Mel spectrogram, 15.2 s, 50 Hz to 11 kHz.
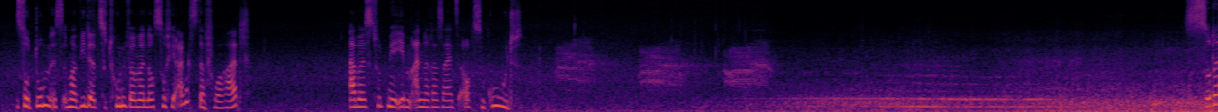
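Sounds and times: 
speech: 0.2s - 3.3s, 4.4s - 6.7s
crow cawing at a train station: 6.9s - 9.8s
steady low rumble and humming tones of a train at a train station: 8.7s - 15.2s.

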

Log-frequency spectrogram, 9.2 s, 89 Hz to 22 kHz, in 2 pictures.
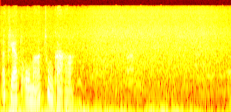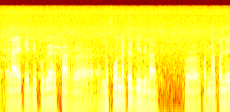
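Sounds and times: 
speech: 0.0s - 1.6s, 4.7s - 9.2s
waterfall rushing in a cove enclosed by high rocks: 0.0s - 9.2s.

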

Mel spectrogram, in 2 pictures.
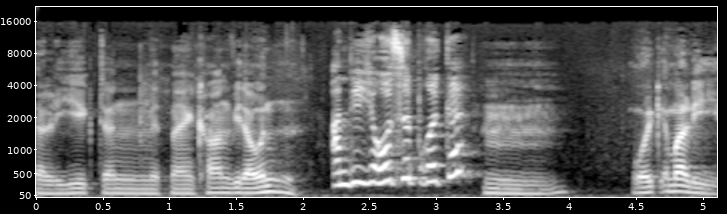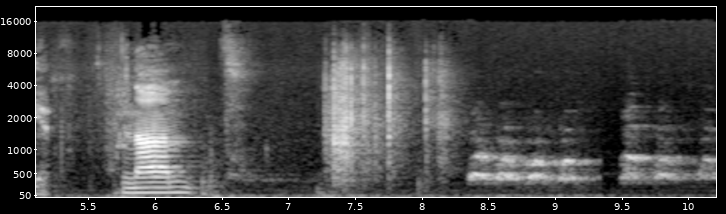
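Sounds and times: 
speech: 0.0s - 7.4s
dog barking: 8.3s - 10.2s.

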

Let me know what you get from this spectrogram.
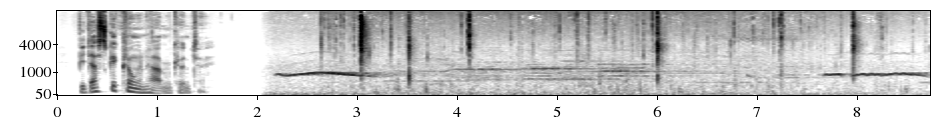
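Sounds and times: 
speech: 0.2s - 1.6s
recreated mountain bonfire crackling with pops and snaps: 2.1s - 8.7s
thin whistling hiss: 2.1s - 8.7s.

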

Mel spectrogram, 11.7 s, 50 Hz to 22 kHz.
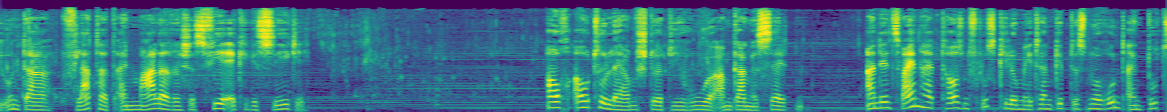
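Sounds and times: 
oar splashing in river water as fishermen row a boat: 0.0s - 1.2s, 3.0s - 5.2s
speech: 0.0s - 3.3s, 5.5s - 11.6s.

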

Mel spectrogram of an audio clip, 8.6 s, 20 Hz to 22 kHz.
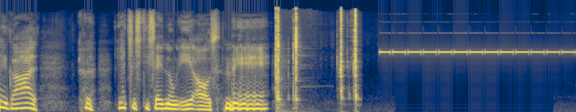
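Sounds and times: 
speech: 0.0s - 4.2s
laughter: 3.4s - 4.1s
button press clicks: 4.2s - 5.4s
high-pitched electronic alarm beeping rapidly: 5.7s - 8.6s.

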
